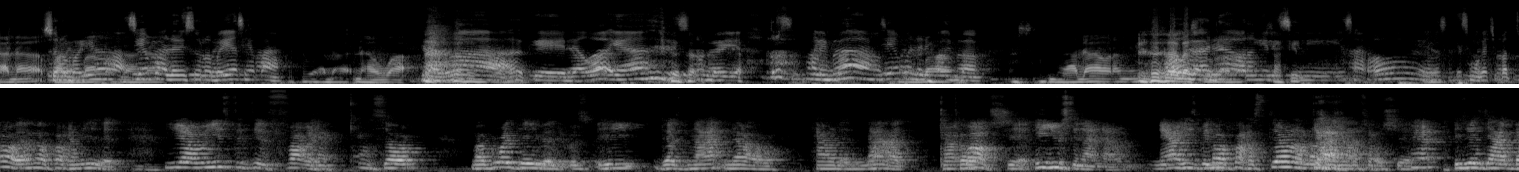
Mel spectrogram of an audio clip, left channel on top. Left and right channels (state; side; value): different; both; correlation 0.00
